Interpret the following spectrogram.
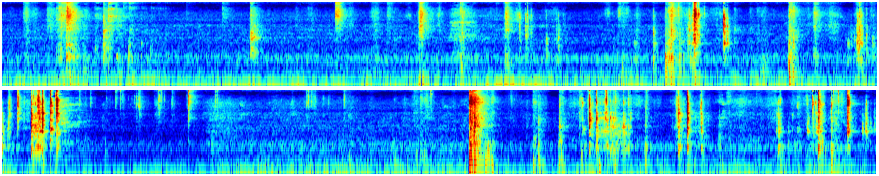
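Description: Hand ratchet clicking, with metal clinks from the socket and extension, as a bolt on the rear engine mount is backed out. The clicks come in scattered bursts with pauses between them, over a low steady hum.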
